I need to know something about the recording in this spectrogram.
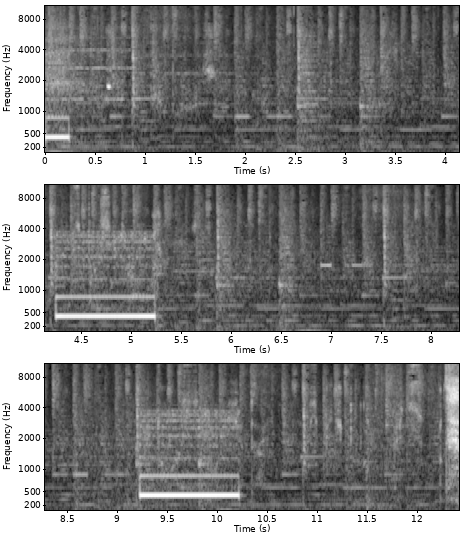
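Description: Two long ringback tones on a phone line during a live broadcast as someone tries to get through, each about a second, sounding a few seconds apart, steady and clear over a low murmur of background noise.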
